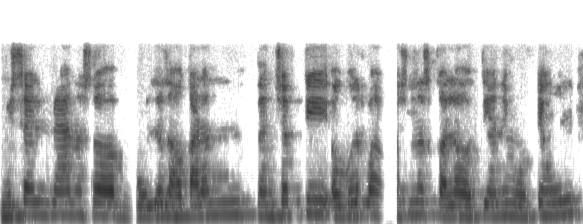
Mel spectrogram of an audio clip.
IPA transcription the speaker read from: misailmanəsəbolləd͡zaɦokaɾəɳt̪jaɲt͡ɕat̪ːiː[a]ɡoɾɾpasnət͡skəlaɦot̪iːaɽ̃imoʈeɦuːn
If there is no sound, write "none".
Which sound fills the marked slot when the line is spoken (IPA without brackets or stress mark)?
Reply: ə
